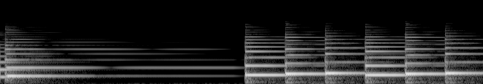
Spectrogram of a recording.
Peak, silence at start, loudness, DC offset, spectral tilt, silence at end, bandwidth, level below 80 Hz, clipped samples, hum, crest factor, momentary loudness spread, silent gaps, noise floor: -2 dBFS; 0 s; -14 LUFS; under 0.1%; -6 dB/octave; 0 s; 6.2 kHz; -52 dBFS; under 0.1%; none; 14 dB; 13 LU; none; -42 dBFS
